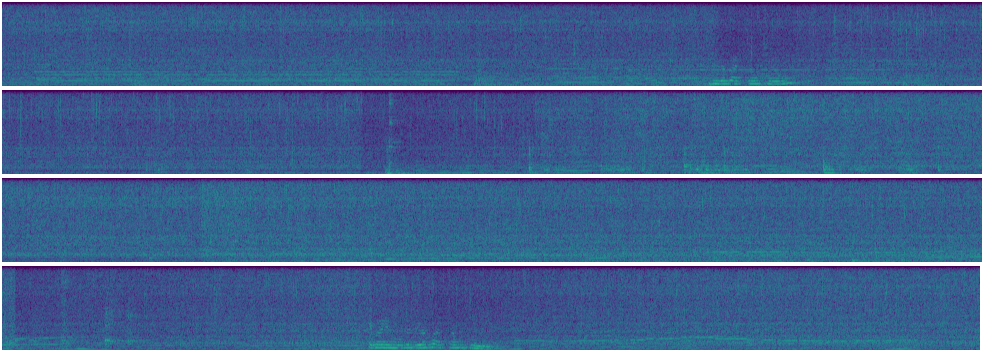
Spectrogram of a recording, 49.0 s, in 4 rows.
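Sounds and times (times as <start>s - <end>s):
potatoes sizzling in oil: 0.0s - 48.9s
wooden spatula stirring: 18.7s - 24.5s.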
